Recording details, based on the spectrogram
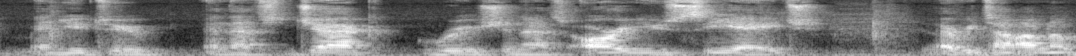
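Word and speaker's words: Ruch: i see him i ask him how to pronounce his last name yeah it's rouge it's rouge it's r-u-c-h okay yeah and so uh my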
